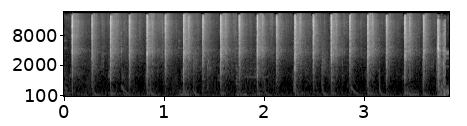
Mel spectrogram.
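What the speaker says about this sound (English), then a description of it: "I'm gonna play on my hand, because it's good enough." A bare hand taps out a fast, evenly spaced sixteenth-note drum pattern with accents, about twenty sharp, close slaps in a steady rhythm with no talking.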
